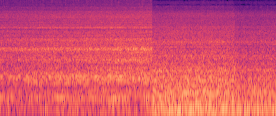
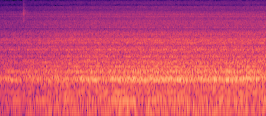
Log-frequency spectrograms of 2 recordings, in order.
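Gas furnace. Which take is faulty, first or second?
second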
